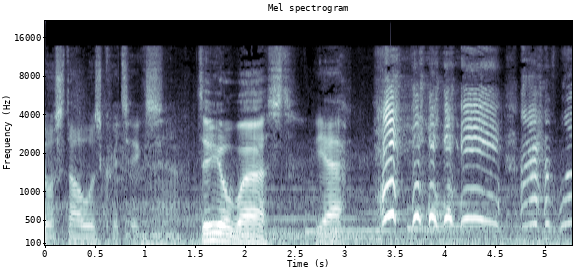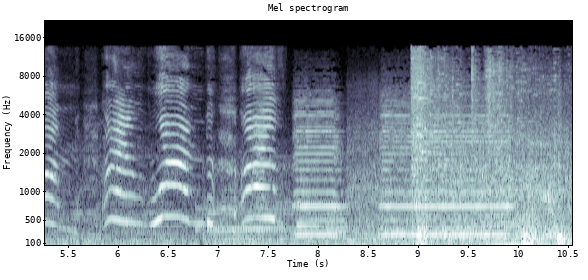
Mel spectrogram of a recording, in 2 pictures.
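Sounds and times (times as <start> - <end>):
truck engine roar as it drives up: 0.0 - 3.9, 6.9 - 10.5
speech: 0.0 - 5.6
laughter: 3.3 - 5.3
truck horn honking: 7.4 - 10.5.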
